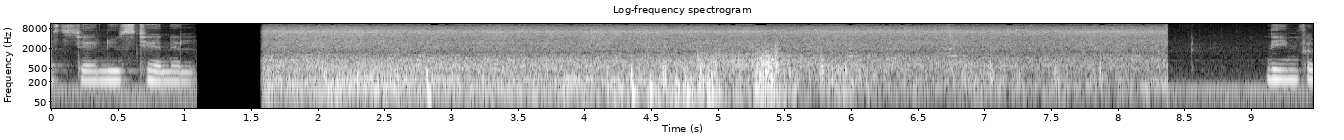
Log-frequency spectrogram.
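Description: Strong wind roars and gusts outdoors.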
